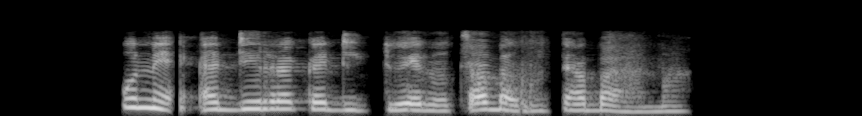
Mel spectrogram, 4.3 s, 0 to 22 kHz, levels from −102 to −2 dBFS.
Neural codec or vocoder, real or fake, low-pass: codec, 44.1 kHz, 3.4 kbps, Pupu-Codec; fake; 7.2 kHz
